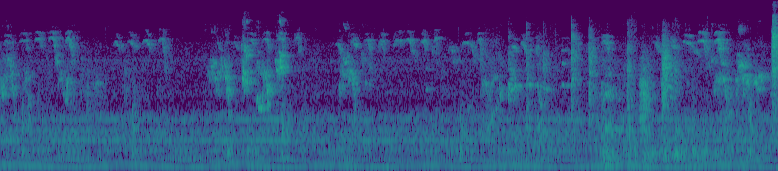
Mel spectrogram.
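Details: Several budgerigars warbling in a quieter indoor setting, with soft chirps and scratchy twitters in loose bursts, occasional sharper squeaks, and a constant low hum behind them.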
